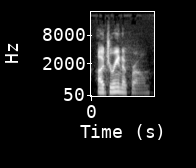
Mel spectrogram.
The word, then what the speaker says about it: adrenochrome: time how's it pronounced adrenochrome like Adrien Chrome that's the joke yes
